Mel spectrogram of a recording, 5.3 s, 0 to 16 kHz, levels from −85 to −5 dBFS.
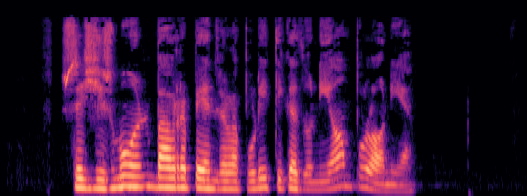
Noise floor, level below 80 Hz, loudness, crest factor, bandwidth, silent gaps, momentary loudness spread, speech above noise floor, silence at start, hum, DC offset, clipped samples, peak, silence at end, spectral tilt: -72 dBFS; -70 dBFS; -21 LUFS; 20 dB; 11.5 kHz; none; 11 LU; 52 dB; 0.65 s; none; under 0.1%; under 0.1%; -2 dBFS; 1.15 s; -5.5 dB/octave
